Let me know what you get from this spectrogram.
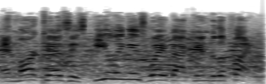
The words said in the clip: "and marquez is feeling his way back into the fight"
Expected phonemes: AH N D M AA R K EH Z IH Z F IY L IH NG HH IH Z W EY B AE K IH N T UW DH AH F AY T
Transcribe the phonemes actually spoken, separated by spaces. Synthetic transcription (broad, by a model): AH N M AA R K EH Z IH Z P IY L IH NG IH Z W EY B AE K IH N T UW DH AH F AY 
